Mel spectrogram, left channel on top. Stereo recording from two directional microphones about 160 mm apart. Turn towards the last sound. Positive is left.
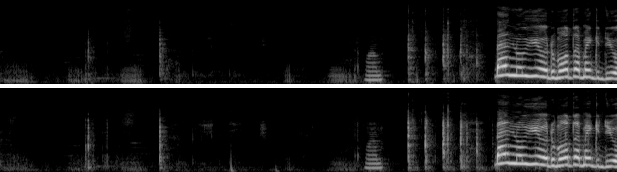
turn(degrees=10)  # may be behind; listen again after turning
